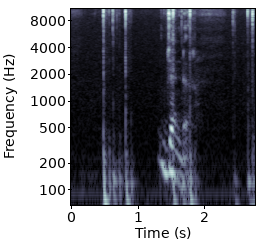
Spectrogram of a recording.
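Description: Close computer keyboard keystrokes come in short bursts, a few separate clicks followed by a quick cluster, as someone speaks briefly over them.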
